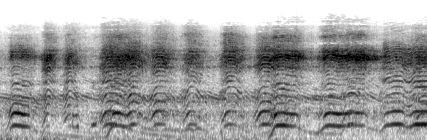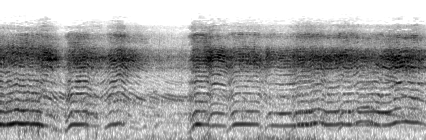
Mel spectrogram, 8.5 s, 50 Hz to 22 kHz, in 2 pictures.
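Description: A Hot Bodies Hyper 7 1/8-scale nitro RC buggy's small engine revving up and down in quick repeated throttle bursts as it races, over a steady hiss.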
